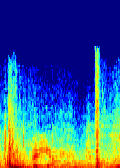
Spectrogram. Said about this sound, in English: I stubbed my toe on the cab when I kicked the door. I think it's broken.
